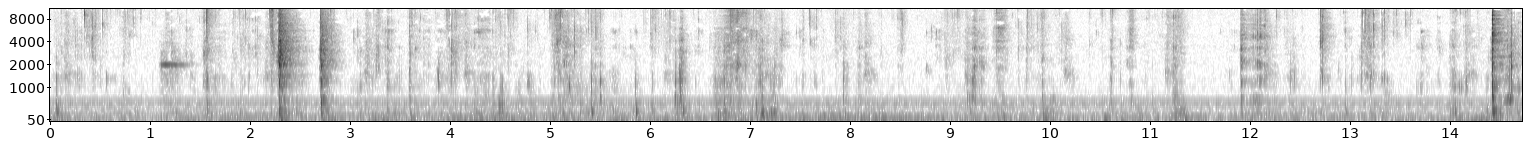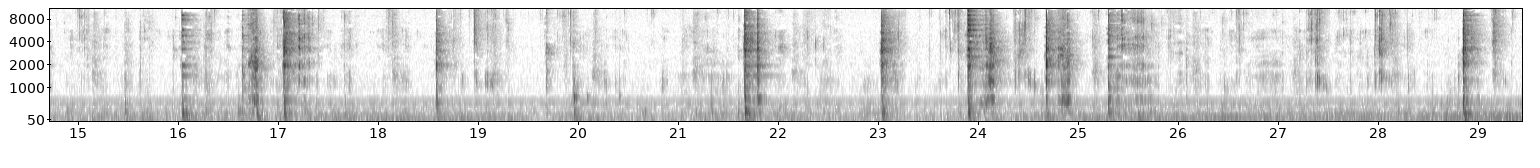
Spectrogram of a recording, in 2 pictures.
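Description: Close-up chewing and crunching of roast pork (lechon) and rice, in irregular bites, with sharp clicks now and then from a metal spoon and fork against the plate. A faint steady hum runs underneath.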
